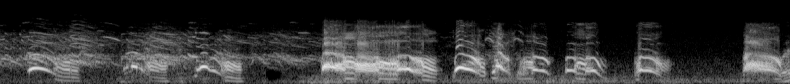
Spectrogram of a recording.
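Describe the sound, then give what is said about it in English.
A seagull squawks again and again, loud, in a string of harsh, rising-and-falling cries separated by brief gaps, with the later calls coming in quicker, choppier bursts. “I am Seagull! What is wrong with him? Take that, bird.”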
